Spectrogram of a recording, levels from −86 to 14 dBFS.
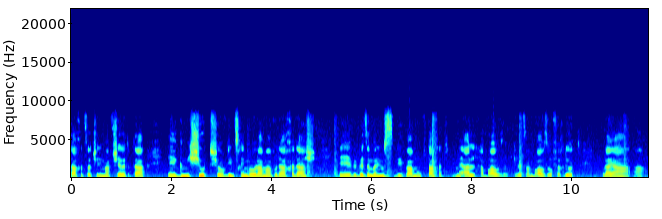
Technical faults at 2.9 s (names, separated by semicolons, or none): noise suppressor artifacts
